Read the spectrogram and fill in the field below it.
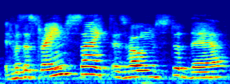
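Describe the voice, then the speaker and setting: An anxious gentleman doctor acted by a man in a comic radio play, theatrical and exasperated. The voice is high and very animated, caught in a roomy, dull-sounding recording. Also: measured pace, a crowd in the background. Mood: storytelling. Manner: theatrical, melodramatic narration. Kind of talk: comic old-time radio drama acting.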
